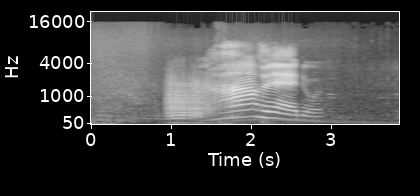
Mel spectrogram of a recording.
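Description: A young man cries out loudly in a long, wavering shout.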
